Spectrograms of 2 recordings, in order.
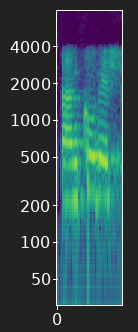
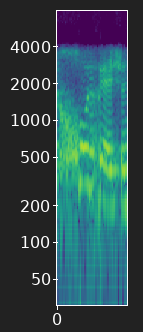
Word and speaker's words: Chodesh: I just wanted to say on this, so we just saw that Rosh Chodesh means, and you have to say it correctly, not Kodesh like in holy, but Chodesh, and you've got the Chumos, remember the Chumos, guys.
